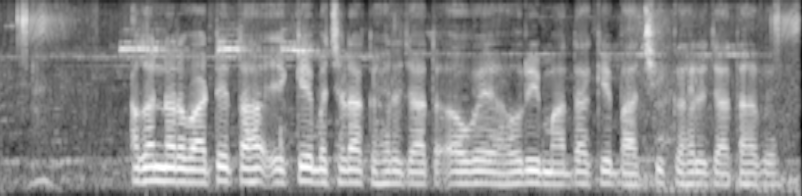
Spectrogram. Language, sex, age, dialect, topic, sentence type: Bhojpuri, male, 25-30, Northern, agriculture, statement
